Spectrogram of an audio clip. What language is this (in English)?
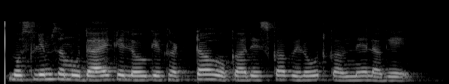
Hindi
